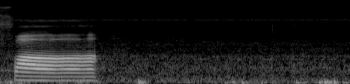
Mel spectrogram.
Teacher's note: جو اوپر کے دو دانت ہیں ان کو ہم ہونٹوں کے تر حصے سے، گلے حصے سے لگائیں گے اور پھر وہاں سے فا ادا کریں گے، فا۔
